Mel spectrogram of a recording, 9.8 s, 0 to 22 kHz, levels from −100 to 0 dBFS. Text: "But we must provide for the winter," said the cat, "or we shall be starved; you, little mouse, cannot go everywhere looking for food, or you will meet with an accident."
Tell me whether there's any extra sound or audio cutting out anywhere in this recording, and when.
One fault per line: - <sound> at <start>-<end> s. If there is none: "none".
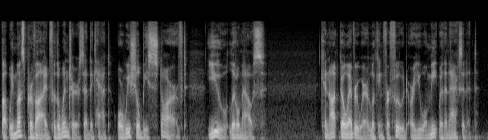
none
